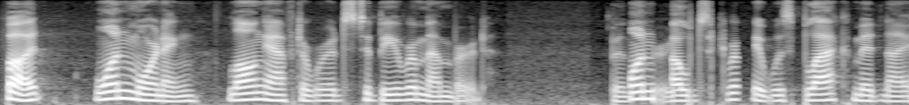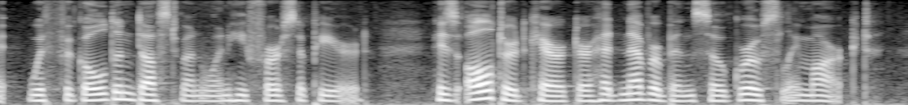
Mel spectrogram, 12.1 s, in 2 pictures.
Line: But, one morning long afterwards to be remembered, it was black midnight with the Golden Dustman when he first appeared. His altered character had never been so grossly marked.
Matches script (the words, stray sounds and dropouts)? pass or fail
fail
